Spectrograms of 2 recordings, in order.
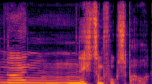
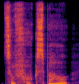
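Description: First: Drawn-out high "Nein", then falling to "Fuchsbau"; negating answer. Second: "Fuchsbau" rising high as a question; hopeful. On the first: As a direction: stretch "Nein" high, let "Fuchsbau" drop. Lupin answers the hopeful question no. (gedehntes hohes "Nein", "Fuchsbau" fallend) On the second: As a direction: ask hopefully, lifting the end of "Fuchsbau". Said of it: "fragte Harry hoffnungsvoll". (hoffnungsvoll fragend, "Fuchsbau" steigt an) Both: A narrator's reading.

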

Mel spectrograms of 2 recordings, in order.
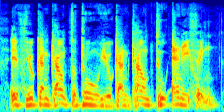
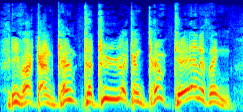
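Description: First: Said in the usual way. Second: Troll voice. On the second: A narrator's reading. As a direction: echo it back like a dim troll. Troll repeats.

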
